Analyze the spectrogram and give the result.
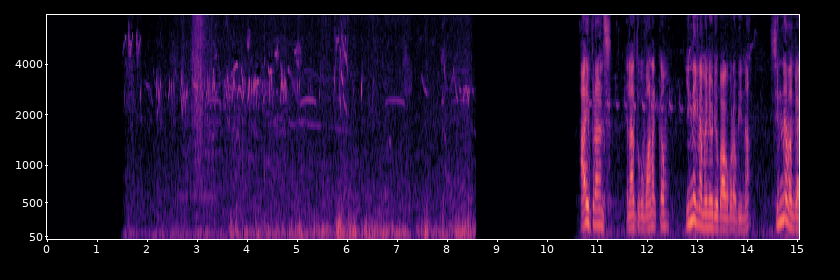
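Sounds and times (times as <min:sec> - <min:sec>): birds chirping: 0:01.5 - 0:08.6, 0:10.7 - 0:15.0
low gusting rumble: 0:03.7 - 0:08.6.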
